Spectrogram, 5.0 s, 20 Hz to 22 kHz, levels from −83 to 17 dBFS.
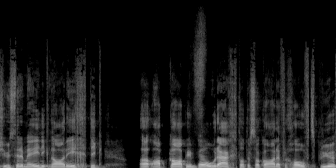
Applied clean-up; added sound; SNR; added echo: neural mask model Resemble Enhance denoiser.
